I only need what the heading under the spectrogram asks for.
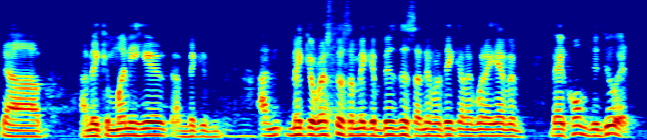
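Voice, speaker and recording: Speaking fast at a medium pitch with a steady tone, a man in his seventies from Greece is interviewed as a restaurant owner; the highs are cut off in the recording. A native Greek speaker, he talks conversationally with a Greek accent and non-native grammar and frequently repeats himself.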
